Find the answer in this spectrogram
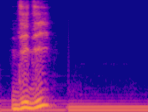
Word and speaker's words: Di: C'est quoi ce Didi? Ben, c'est ton nom, Song Xing Di. Ce caractère-là se prononce Di.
